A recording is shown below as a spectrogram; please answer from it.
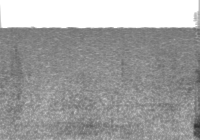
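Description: A pause in a man's talk through a microphone: only a faint, steady hiss of room and recording noise. His voice comes back right at the end.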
